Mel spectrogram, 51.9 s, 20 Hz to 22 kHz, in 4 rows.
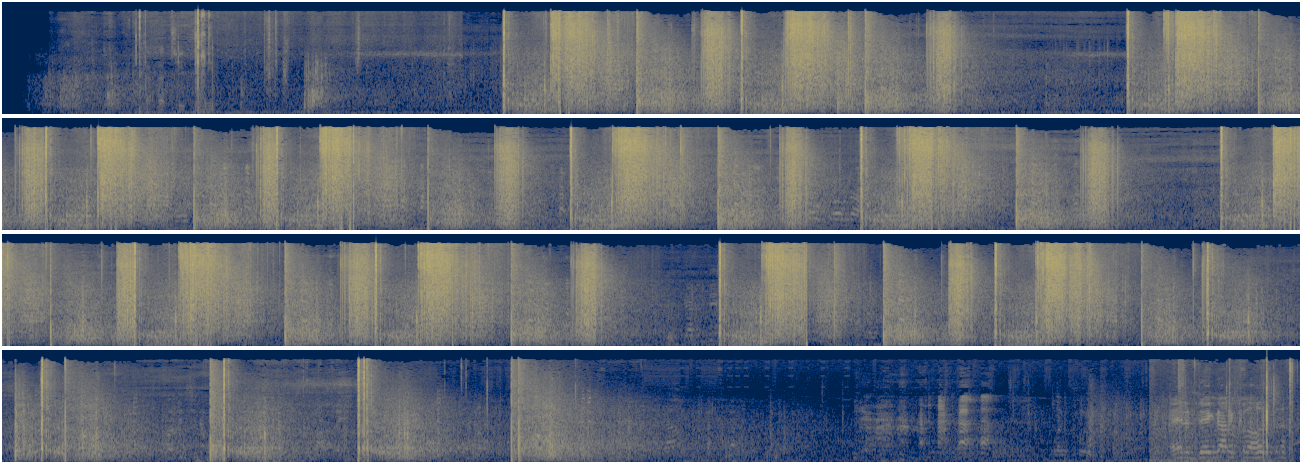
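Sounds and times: fireworks bangs and crackles: 0.2 - 51.9.

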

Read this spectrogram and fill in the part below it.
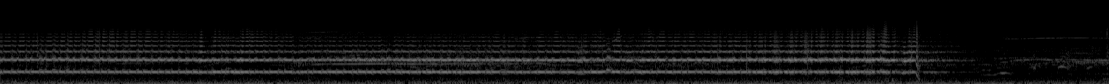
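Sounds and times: trumpet long high note: 0.0 - 9.7.

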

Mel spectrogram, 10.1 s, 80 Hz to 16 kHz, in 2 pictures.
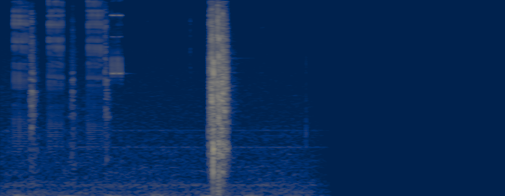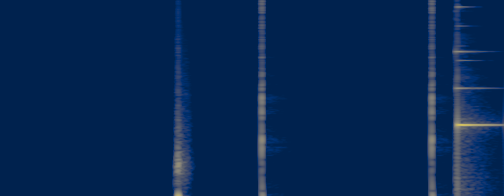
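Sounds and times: camera shutter click: 2.1 - 2.4.

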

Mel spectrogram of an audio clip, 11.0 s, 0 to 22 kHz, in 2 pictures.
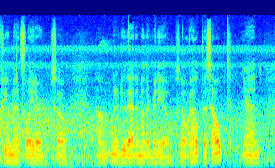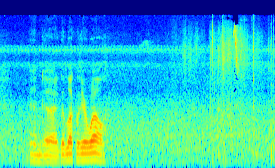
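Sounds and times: crickets droning: 0.0 - 11.0
light ticks and rustles: 9.0 - 11.0
high falling chirp: 9.9 - 10.5.

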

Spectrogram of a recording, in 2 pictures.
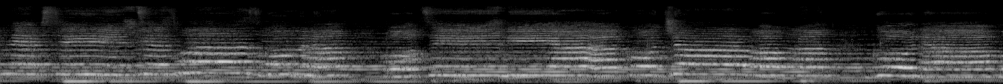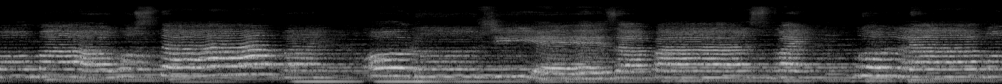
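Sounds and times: girl singing: 0.0 - 20.0
instrumental backing with bass: 0.0 - 20.0.

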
